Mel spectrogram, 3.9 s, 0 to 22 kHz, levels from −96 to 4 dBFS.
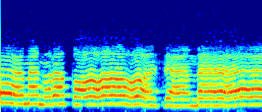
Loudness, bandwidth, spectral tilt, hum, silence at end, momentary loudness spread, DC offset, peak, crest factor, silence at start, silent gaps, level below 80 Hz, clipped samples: -15 LUFS; 4.2 kHz; -7 dB/octave; none; 0 s; 7 LU; under 0.1%; -6 dBFS; 10 dB; 0 s; none; -74 dBFS; under 0.1%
